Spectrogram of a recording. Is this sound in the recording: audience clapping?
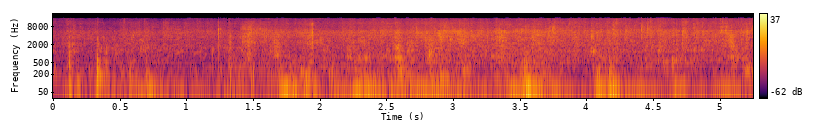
no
